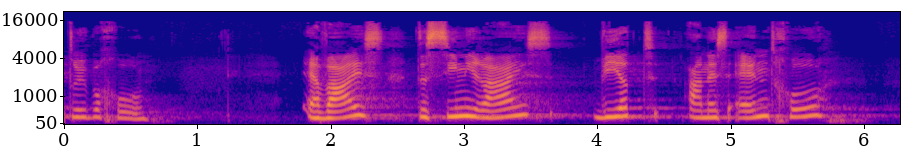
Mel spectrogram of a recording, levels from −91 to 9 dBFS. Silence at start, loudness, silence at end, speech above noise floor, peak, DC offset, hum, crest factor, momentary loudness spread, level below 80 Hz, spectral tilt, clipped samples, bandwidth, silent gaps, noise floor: 0 s; -20 LUFS; 0.4 s; 42 dB; -2 dBFS; under 0.1%; none; 22 dB; 15 LU; -74 dBFS; -2 dB/octave; under 0.1%; 15.5 kHz; none; -63 dBFS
